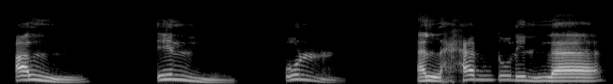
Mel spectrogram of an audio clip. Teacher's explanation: জিভের আগার কিনারা এবং সামনের উপরের দুই পাশের দাঁতের গোড়ার সাথে লাগিয়ে উচ্চারিত হয় লাম। এখানে ছিল জিভের কিনারা এবং তার বারাবার উপরে মাড়ির দাঁতের সাথে, এখানে জিভের কিনারা এবং সামনের উপরের দুই পাশের দাঁত, প্রথমে আমাদের দুটো দাঁত আছে, তারপরে সাইডের দাঁতের উপরে মাড়ির গোড়ার সাথে লাগে লাম। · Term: লামের মাখরাজ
